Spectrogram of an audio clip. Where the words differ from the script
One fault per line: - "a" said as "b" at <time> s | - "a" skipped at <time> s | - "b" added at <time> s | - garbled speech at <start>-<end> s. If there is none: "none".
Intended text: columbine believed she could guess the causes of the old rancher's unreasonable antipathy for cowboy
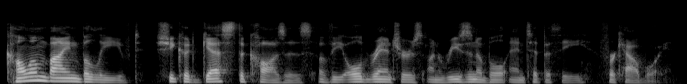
none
